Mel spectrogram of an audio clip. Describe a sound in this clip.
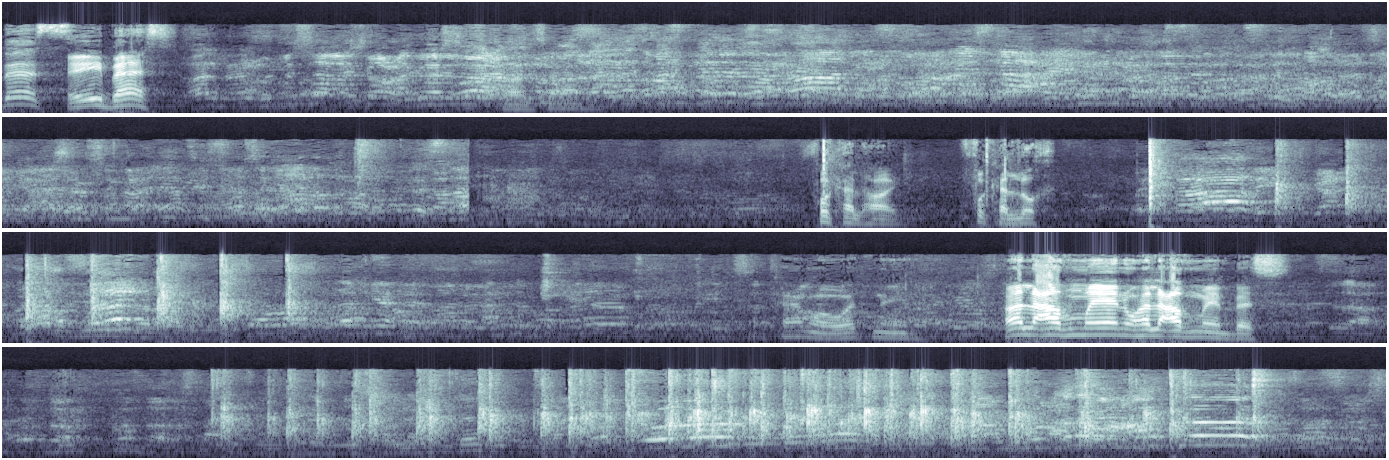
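A crowd of men murmurs and chatters.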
